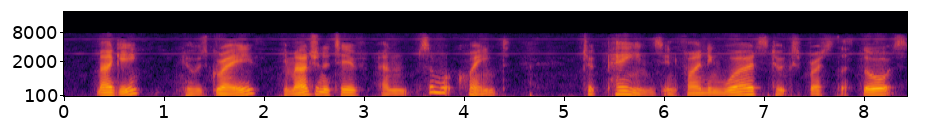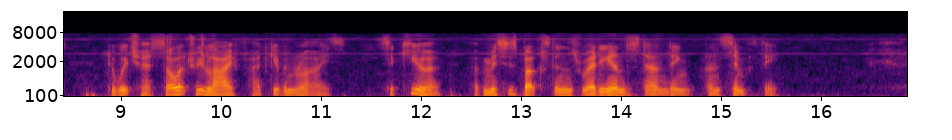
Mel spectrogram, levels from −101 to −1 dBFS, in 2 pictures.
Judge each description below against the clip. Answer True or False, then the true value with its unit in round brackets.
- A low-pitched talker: True (110 Hz)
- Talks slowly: True (115 wpm)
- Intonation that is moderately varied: False (6.0 semitones)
